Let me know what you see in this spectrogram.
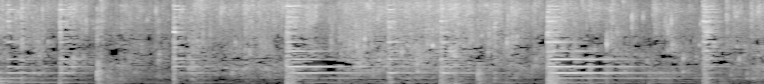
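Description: Paneer cubes sizzling in hot oil in a metal wok while a spoon stirs them, scraping and knocking against the pan. A few of the knocks, at the start, about three seconds in and about five and a half seconds in, leave the wok ringing briefly.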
